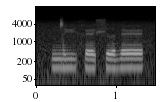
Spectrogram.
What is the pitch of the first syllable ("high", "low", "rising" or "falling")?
low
